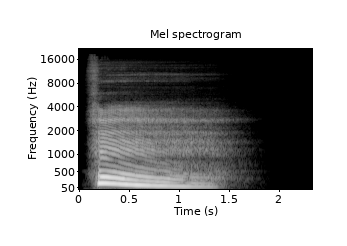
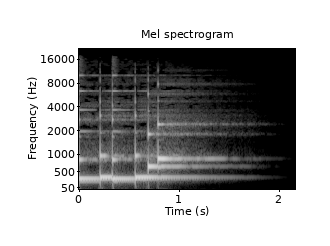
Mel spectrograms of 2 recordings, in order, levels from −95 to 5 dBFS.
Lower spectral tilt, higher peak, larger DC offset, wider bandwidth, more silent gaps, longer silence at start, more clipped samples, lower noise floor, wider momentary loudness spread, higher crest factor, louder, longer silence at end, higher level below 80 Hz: first, -9 dB/octave vs -3 dB/octave; about the same, 0 dBFS vs -2 dBFS; neither; about the same, 12 kHz vs 12.5 kHz; neither; first, 0.15 s vs 0 s; neither; second, -58 dBFS vs -63 dBFS; about the same, 19 LU vs 20 LU; about the same, 14 dB vs 16 dB; first, -13 LUFS vs -17 LUFS; first, 0.95 s vs 0.7 s; first, -42 dBFS vs -68 dBFS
